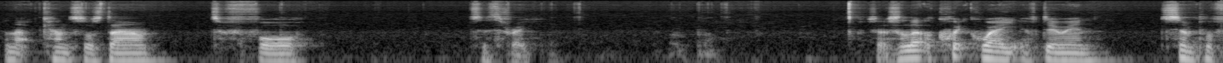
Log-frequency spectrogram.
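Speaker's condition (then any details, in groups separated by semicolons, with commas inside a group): No condition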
